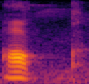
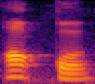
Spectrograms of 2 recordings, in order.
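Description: First: The final q stops flat without a bounce. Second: The final q is released with a bounce. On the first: The speaker calls it wrong. "আক এরকম হওয়ার কথা" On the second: The speaker calls it right. "এই জন্য কলকলা অর্থাৎ ধাক্কা দিতে হবে।"

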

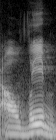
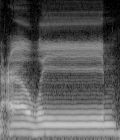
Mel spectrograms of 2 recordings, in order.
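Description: First: The word is said with strongly rounded lips. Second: The word is said with unrounded, relaxed lips. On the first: The speaker calls it wrong. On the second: The speaker calls it right.

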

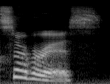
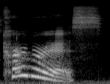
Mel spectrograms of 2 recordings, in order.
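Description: First: The word begins with a soft S sound. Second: The word begins with a hard K sound. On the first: The speaker calls it wrong. "It is not Cerberus" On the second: The speaker calls it right. "The Greeks did not have a soft C. It's Kerberos"

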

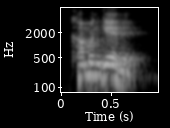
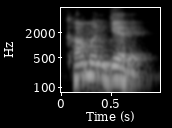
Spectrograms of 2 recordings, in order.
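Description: No difference in how they are said.

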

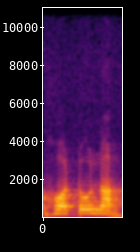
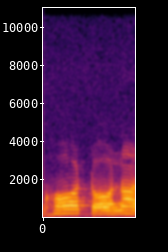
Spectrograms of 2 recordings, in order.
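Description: No difference in how they are said.

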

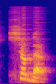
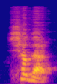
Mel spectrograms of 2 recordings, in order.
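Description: The two takes are said the same way.

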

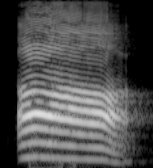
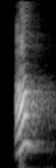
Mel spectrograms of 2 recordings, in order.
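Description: First: The falling syllable is drawn out long. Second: The falling syllable is clipped very short. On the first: The speaker calls it wrong. "No need to say" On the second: The speaker calls it right. "So it should be very short"

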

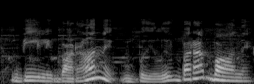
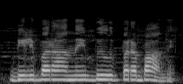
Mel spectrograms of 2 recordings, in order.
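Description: First: It is spoken at a moderate pace. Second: It is spoken at a fast pace.

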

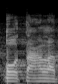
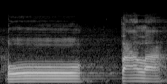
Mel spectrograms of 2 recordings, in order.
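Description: First: The first vowel is held short. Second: The first vowel is held long. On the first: The speaker calls it wrong. "Tidak o ta la" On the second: The speaker calls it right. "tapi o ta la, itu namanya sudah menunjukkan panjang"

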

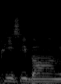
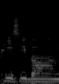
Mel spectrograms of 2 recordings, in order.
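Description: First: It is said with a Korean accent. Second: It is said with a Korean accent.

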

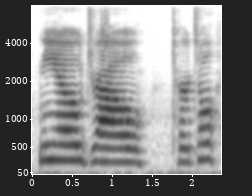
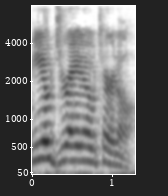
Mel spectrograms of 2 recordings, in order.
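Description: First: The middle word rhymes with tau. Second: The middle word does not rhyme with tau. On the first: The speaker calls it wrong. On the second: The speaker calls it right.

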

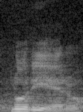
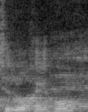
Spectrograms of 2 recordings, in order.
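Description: First: The name is said with Spanish pronunciation. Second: The name is said with French pronunciation.

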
